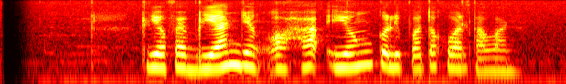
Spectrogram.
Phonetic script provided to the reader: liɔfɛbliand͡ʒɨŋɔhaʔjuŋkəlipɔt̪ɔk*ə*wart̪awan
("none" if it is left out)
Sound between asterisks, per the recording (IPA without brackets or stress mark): ə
